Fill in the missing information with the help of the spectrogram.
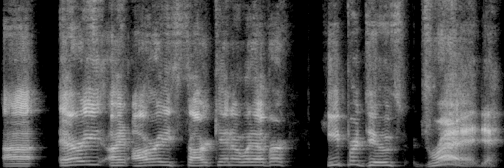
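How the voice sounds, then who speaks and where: A man with a high voice that carries a gravelly creak. He co-hosts a casual discussion in an animated, opinionated way, with a sharp edge to his tone and some groping for words. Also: measured pace. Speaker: podcast co-host. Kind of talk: casual pop culture discussion.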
